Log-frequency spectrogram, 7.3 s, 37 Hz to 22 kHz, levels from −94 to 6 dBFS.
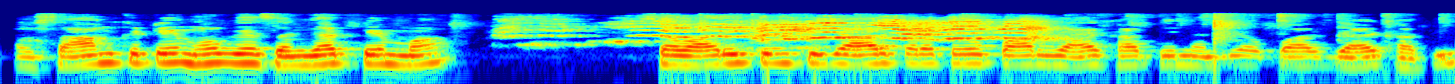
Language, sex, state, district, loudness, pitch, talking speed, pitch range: Chhattisgarhi, male, Chhattisgarh, Korba, -14 LUFS, 165 Hz, 190 wpm, 155-190 Hz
